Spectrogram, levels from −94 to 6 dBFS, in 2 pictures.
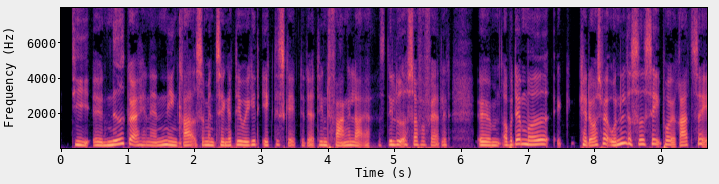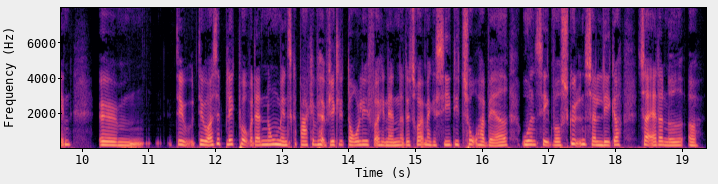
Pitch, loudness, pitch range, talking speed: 205 Hz, -19 LUFS, 190-225 Hz, 260 wpm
